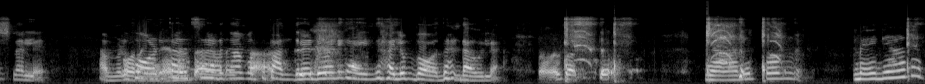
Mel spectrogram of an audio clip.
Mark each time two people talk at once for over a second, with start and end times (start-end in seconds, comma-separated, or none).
1.3-3.1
